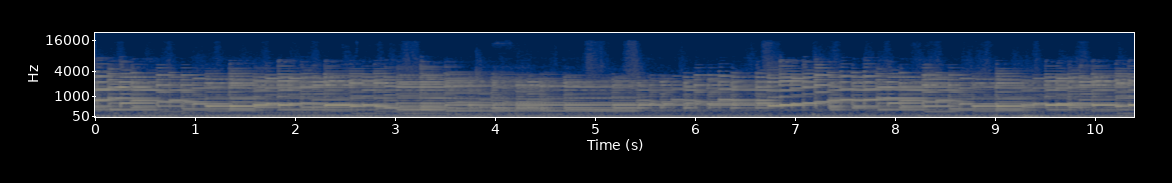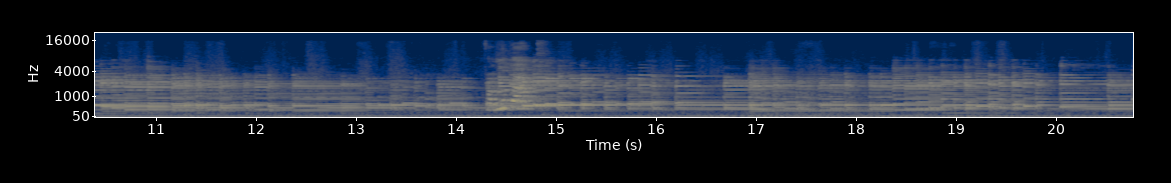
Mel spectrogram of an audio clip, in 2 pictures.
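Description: Recorded solo piano music for a ballet barre exercise, a steady flow of notes throughout. About two-thirds of the way through, a brief loud sliding sound rises and falls over the piano.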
